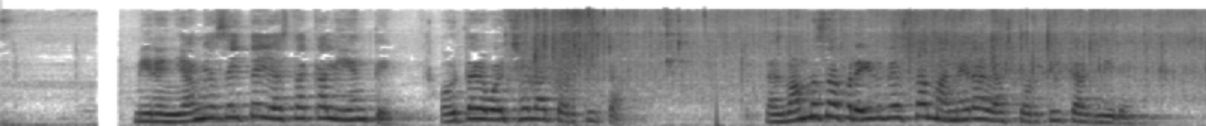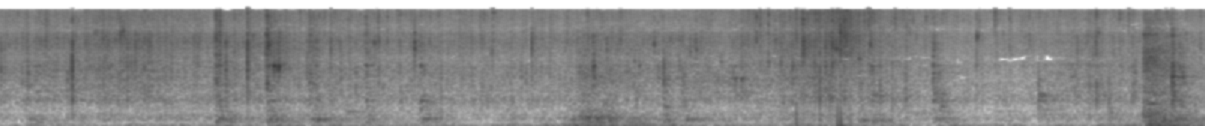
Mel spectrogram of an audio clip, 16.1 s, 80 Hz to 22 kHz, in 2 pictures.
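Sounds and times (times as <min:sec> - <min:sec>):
patty sizzling in hot oil: 0:03.4 - 0:16.0
metal spatula scraping pan: 0:08.3 - 0:16.0.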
